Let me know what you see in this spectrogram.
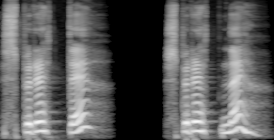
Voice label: "sprøttæ", hemsedalsmaalet

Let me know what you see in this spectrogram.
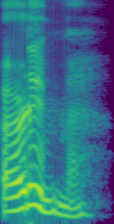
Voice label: "ølm", hemsedalsmaalet tale

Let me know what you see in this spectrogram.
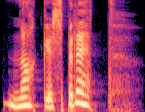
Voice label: "nakkæsprætt", Hemsedal

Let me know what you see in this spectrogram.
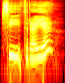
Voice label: "sitrøyæ", hemsedalsmaalet

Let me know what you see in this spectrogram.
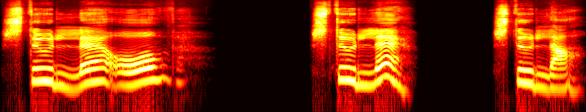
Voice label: "stullæ aav", hemsedalsmaalet

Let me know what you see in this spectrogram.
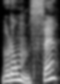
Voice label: "glomsæ", hemsedalsmaalet

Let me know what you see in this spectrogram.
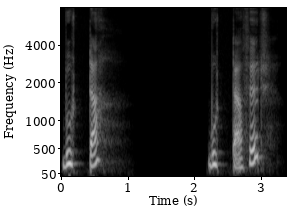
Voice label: "burta, burtafør", hemsedalsmaalet tale

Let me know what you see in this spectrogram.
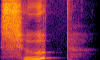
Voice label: "sup", hemsedalsmaalet

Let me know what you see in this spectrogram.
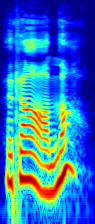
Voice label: "rana", Hemsedal

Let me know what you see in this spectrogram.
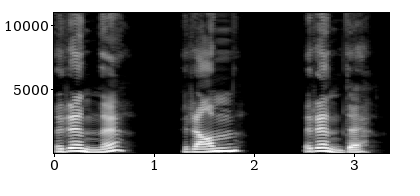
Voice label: "rænnæ", Hemsedal

